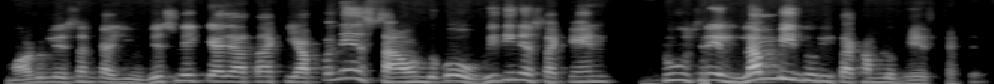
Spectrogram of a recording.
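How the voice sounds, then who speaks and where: A man's voice: high-pitched, lively intonation, normal speed, mellow, slightly rough, poor audio. A man teaching a training class, explaining step by step and asking and answering his own questions, with his speech. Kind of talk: classroom lecture.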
